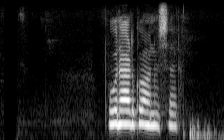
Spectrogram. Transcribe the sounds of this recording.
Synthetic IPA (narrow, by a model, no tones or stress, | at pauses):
puɾaɽkoʌnusar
